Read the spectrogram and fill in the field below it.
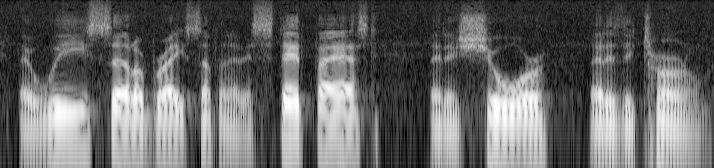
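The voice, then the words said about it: Southern US accent. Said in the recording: “People say I have a southern accent. ... You're nodding your head, absolutely.”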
